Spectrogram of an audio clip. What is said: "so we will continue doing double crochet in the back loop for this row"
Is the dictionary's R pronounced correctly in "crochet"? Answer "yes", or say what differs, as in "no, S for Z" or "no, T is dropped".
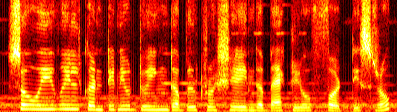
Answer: yes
